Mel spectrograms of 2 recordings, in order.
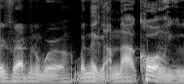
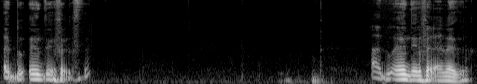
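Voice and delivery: choked up; 3 dB quieter than usual. Real, not acted. Breaking down over his cousin.

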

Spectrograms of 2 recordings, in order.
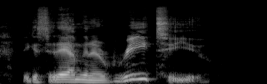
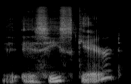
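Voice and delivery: soft, higher wondering; hushed, tentative question; thinking aloud; 6 semitones higher, 11 dB quieter than usual. A narrator's reading. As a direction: wonder it softly to yourself. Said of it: "I think".

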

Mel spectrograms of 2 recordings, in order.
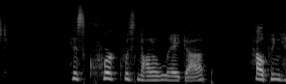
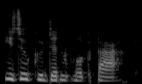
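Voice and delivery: usual speaking voice

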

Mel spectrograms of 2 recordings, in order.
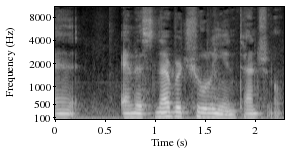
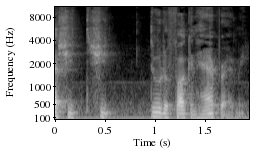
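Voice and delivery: usual speaking voice

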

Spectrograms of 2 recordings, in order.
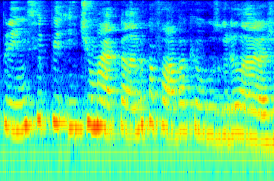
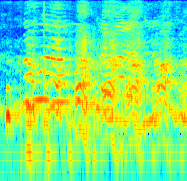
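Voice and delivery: laughing; 11 semitones higher, 5 dB louder, slower than usual. Real, not acted. Laughing through praise.

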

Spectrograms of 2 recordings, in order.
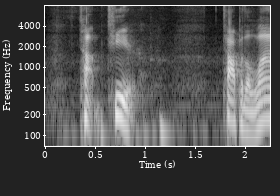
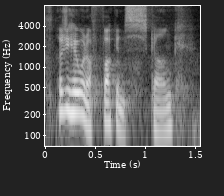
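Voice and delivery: ordinary talk

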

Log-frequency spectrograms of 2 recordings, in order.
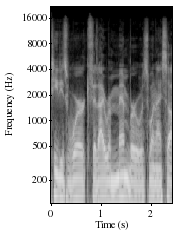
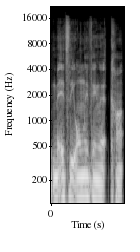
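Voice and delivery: ordinary talk

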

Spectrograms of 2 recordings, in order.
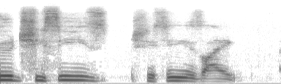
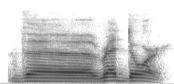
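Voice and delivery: very slow, drawn out and louder; dramatic slow reveal; 8 dB louder, much slower than usual. Retold or imitated. Building suspense for her cohost with a slow dramatic reveal. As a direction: savour each word like a horror trailer.

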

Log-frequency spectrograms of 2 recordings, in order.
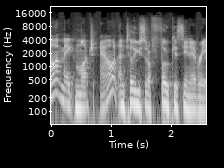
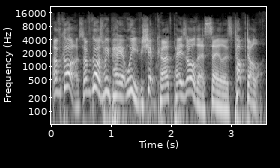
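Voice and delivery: eager recruiter; 8 semitones higher than usual. Acted. Recruiter reassures about pay.

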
